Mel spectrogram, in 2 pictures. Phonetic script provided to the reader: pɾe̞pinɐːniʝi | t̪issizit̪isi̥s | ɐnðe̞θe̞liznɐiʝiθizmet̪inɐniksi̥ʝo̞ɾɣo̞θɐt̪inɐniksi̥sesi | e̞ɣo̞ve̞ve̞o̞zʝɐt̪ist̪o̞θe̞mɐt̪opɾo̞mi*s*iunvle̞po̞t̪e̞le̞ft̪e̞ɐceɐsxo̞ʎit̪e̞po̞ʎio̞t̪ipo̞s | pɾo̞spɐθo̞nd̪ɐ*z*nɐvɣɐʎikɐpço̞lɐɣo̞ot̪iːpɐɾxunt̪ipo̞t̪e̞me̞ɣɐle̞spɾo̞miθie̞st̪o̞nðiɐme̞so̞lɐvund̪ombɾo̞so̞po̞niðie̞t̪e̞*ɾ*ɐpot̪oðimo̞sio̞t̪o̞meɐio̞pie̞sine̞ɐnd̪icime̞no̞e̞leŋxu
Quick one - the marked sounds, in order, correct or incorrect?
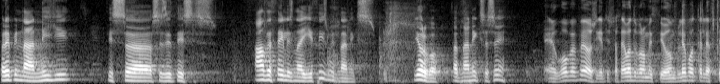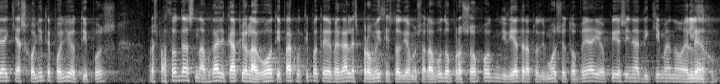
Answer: incorrect: θ, correct, correct

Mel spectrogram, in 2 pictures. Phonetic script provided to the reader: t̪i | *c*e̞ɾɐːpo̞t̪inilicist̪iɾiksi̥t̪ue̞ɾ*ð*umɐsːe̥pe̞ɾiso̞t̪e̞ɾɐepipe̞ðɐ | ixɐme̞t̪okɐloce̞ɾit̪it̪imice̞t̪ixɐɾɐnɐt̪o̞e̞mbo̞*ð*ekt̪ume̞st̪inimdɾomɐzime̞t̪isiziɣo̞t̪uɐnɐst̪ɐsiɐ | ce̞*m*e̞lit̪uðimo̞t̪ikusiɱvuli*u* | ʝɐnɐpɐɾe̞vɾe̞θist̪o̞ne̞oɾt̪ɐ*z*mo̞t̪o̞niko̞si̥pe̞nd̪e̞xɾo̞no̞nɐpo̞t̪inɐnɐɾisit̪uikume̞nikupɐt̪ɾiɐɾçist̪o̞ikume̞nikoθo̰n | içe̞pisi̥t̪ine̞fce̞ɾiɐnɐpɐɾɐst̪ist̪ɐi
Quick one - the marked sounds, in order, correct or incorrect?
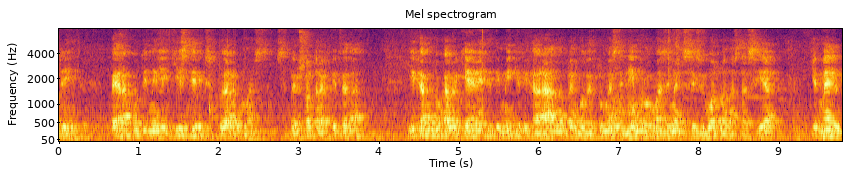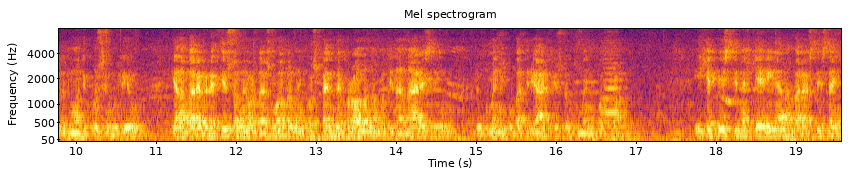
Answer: incorrect: p, incorrect: ɣ, correct, correct, correct, correct

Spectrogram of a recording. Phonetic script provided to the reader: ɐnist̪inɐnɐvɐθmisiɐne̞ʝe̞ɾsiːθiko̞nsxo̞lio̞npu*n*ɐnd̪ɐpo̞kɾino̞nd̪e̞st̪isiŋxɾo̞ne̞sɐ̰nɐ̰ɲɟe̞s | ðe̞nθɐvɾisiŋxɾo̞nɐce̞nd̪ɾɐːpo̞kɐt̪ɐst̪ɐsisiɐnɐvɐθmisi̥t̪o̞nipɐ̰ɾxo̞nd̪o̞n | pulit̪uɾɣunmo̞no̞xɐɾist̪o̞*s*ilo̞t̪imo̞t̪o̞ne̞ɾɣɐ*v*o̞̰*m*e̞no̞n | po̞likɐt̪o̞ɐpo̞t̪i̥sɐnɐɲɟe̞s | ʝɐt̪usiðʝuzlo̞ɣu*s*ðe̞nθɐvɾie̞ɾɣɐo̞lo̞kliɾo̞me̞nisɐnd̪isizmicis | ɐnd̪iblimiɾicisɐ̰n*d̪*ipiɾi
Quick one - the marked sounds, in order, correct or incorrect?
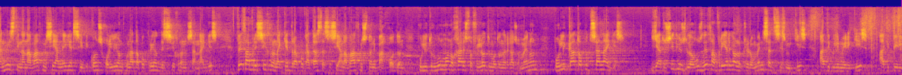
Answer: correct, incorrect: f, incorrect: z, correct, incorrect: z, correct

